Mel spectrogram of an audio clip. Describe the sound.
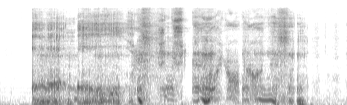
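A person imitates snoring and snuffing using only the soft palate, no vocals, producing raspy, throaty snorts and grunting breaths in a continuous run of about three seconds, with no speech.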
